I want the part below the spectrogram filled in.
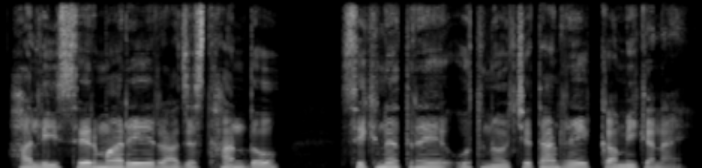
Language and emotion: Santali, neutral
